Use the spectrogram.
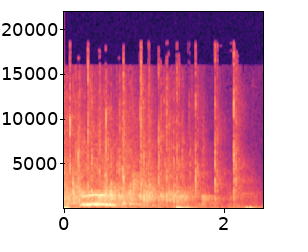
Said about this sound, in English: How many of you are thankful God still wants to use you? Let's applaud God for that. Thank you, Lord.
